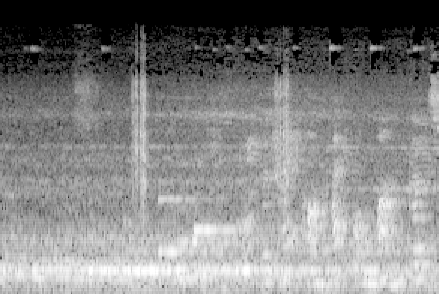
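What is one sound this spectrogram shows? An electric suburban train pulls into an echoing underground station, its motors whining as it slows.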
